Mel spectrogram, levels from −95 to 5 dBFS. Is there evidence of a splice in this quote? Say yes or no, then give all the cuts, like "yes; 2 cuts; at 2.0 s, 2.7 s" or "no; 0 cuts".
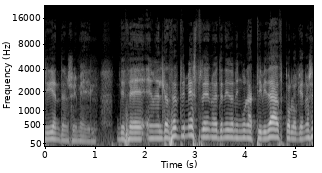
no; 0 cuts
